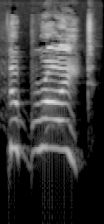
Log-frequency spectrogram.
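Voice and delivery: high, loud creature yelp; cry of pain. A narrator's reading. Sniff recoils from the torch, crying in pain. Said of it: "Sniff cried in pain".

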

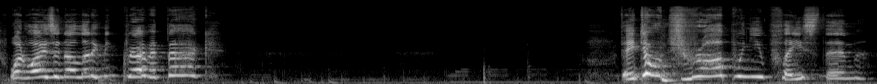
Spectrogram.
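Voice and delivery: high, loud outraged whine; shocked disbelief. Real, not acted. Shocked at losing puzzle pieces.

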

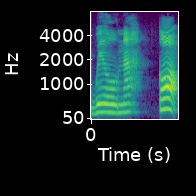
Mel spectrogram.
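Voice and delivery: ordinary talk

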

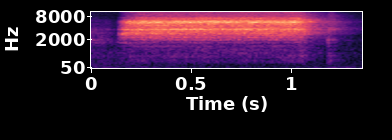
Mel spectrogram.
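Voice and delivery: long sharp shushing hiss. A narrator's reading. Unseen voice silencing the bear, long shush. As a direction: hush someone with one drawn-out breath. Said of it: "fit une voix".

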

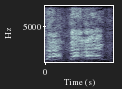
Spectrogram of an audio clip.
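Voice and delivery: in ice cold water. Real, not acted. Cold shock cry.

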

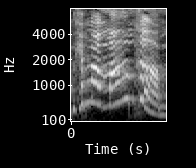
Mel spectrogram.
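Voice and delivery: high, loud desperate plea; panicked pleading. Retold or imitated. Patient refused her husband begs for mother, panicked. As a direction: beg frantically for someone to stay with you. Retold plea while wheeled away.

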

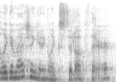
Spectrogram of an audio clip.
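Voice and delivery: ordinary talk, nothing marked

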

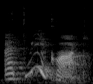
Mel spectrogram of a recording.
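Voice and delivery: ordinary delivery

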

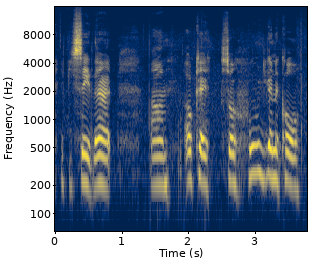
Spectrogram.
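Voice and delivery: ordinary delivery

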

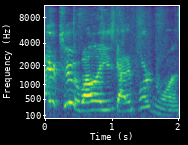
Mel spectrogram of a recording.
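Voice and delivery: high, loud mocking imitation; mocking echo. Friend parroting the argument back, high mocking voice. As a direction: shout it back as a hammed-up parody.

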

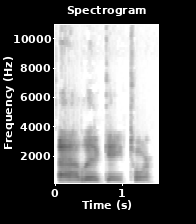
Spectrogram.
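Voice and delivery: slow, split into beats al-li-ga-tor; syllables spelled out slowly. Shown as a demonstration. Teacher to class, sounding out "Alligator" slowly. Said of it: "So it has four syllables".

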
